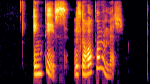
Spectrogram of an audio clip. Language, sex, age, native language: Icelandic, female, 30-39, Icelandic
